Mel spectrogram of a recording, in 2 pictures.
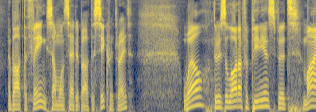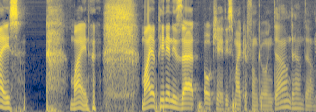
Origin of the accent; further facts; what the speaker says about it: Kazakhstan; moved away; I'm from Kazakhstan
